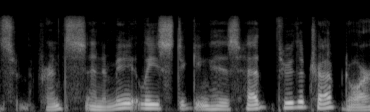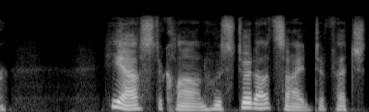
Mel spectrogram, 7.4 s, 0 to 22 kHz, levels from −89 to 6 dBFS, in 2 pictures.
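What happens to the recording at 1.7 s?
Nothing goes wrong at 1.7 s: the speech passes through the call path intact, with no dropout, glitch or distortion at that moment.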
